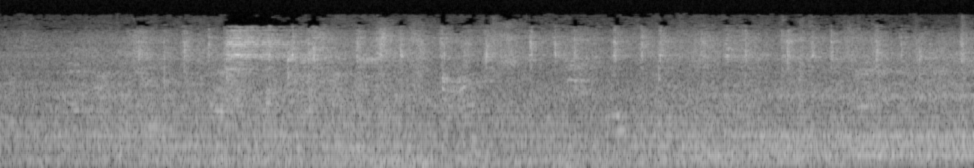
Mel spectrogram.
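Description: Singapore MRT metro train running, heard from inside the carriage: a steady rumble with faint rail clicks, and a hum that grows stronger near the end.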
